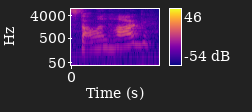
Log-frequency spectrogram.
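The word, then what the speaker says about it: Stålenhag: Swedish artist named Simon is it Stalin hog how do you say his name that's correct no you did it that's great he had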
